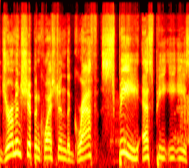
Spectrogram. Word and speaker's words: Graf Spee: The German ship in question, the Graf Spee, S-P-E-E is how it's spelled, was indeed scuttled by her crew under orders from Captain Hans.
